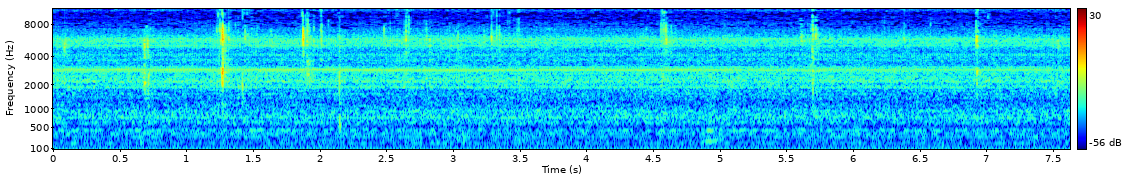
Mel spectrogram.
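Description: Quiet eating by hand: fingers squishing into steamed rice and sisig, chewing, and a few faint clicks, over a steady low background hum.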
